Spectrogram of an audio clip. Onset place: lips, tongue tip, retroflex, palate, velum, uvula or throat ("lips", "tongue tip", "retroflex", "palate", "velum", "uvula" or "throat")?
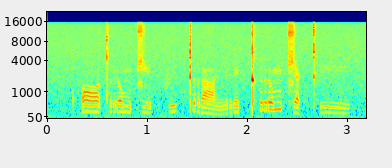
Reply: throat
